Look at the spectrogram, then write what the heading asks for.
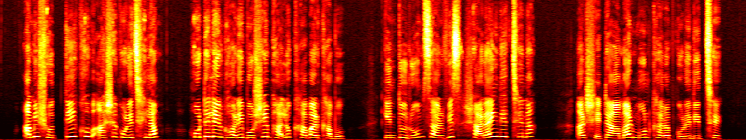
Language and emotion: Bengali, sad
